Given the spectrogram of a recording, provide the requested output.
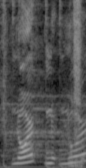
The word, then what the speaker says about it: Newark: I don't know if I'm gonna say it right because I'm not, but Newark. I'm from Newark. It's like you saying Fork, Newark?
